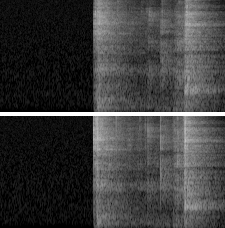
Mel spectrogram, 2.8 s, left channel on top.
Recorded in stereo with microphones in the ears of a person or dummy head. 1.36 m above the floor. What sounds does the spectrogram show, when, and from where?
1.2 s tape being pulled: 60° right (ahead or behind), 1.6 m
